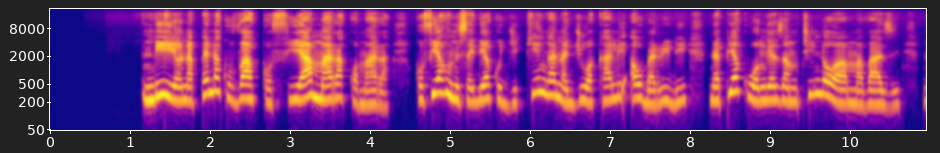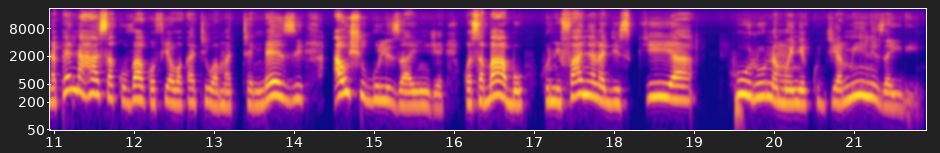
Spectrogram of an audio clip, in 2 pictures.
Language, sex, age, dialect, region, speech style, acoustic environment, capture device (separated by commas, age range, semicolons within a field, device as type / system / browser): Swahili, female, 25-34, Kenya - Nairobi Sheng-influenced, Kenya, happy, people talking, mobile / Linux / Chrome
